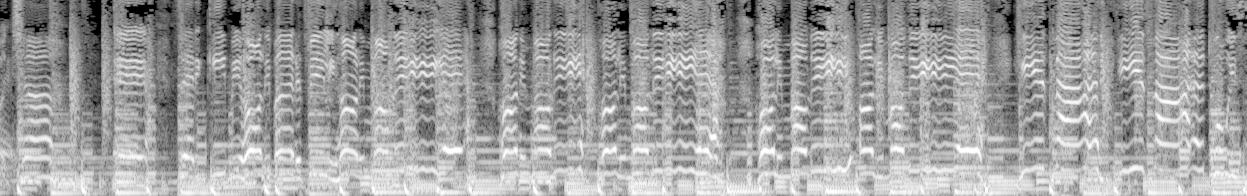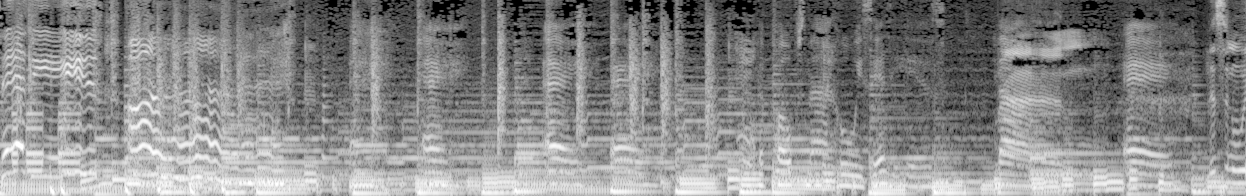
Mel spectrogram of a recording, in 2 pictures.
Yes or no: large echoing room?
no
